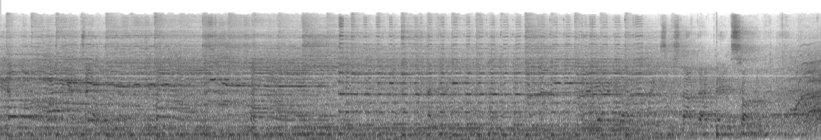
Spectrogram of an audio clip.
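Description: Live band music with held notes over a full bass end; the bass drops away about eight and a half seconds in.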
